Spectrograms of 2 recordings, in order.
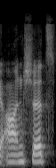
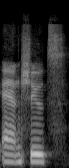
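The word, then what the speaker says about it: Anschutz: Forgive me for if I pronounce this wrong, but um anuts I think it's a German word, so I say anuts, but a lot of people angllicize it and say an shoots.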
